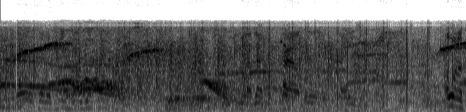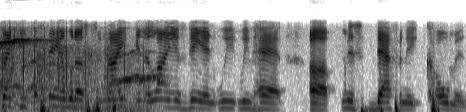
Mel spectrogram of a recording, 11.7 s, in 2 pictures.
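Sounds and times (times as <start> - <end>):
audience applause: 0.0 - 7.9
speech: 8.4 - 11.6.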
